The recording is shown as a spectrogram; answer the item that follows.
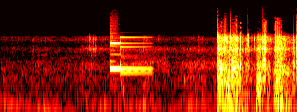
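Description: Low steady rumble of a moving vehicle. Partway through, a two-note falling electronic chime sounds once. Near the end comes a sudden loud burst of noise with sharp knocks.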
